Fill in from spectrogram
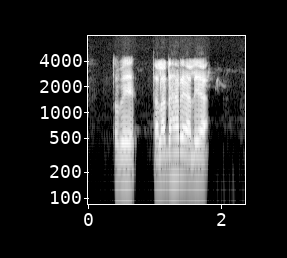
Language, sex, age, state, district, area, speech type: Santali, male, 30-45, West Bengal, Birbhum, rural, spontaneous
